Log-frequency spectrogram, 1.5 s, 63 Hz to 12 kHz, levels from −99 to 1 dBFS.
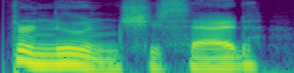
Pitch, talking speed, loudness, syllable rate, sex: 105 Hz, 120 wpm, -15 LUFS, 3.9 syllables/s, male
